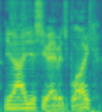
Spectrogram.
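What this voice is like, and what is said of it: Convincing put-on Australian accent. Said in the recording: “from Canada just doing an Australian accent really well”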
